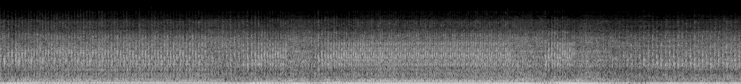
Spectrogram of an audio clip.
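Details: 2000 Isuzu NPR turbo diesel, abandoned truck restarted after a year with new batteries, nothing leaking: deep, steady diesel clatter at an even idle with a brief light rev that settles cleanly; normal diesel idle.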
